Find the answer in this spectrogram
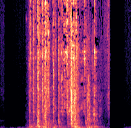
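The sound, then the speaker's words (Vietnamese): The door of a family home swings open with a rattling, scraping sound lasting over a second, moderately loud, with no voices over it. “Cửa vừa mở, đông men đã nghe thấy tiếng cằn nhằn của mẹ.”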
